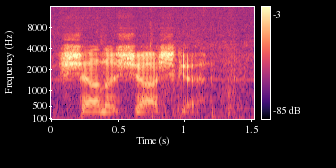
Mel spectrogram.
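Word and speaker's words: Shalashaska: By the time I got to hearing about it, pronunciation had wound up as Shalashashka.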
